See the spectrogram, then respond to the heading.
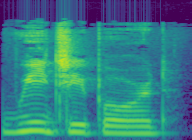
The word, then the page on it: ouija board: American English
